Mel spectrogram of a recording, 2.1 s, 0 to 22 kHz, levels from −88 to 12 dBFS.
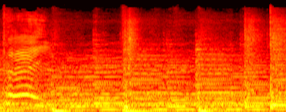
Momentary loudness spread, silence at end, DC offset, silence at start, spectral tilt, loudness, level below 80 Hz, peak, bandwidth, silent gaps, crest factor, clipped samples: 3 LU; 0 s; under 0.1%; 0 s; -5.5 dB/octave; -15 LUFS; -22 dBFS; 0 dBFS; 17 kHz; none; 14 dB; under 0.1%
